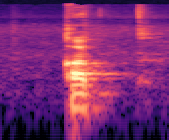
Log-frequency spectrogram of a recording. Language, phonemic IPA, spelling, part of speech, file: Moroccan Arabic, /qatˤː/, قط, noun, LL-Q56426 (ary)-قط.wav
- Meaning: cat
